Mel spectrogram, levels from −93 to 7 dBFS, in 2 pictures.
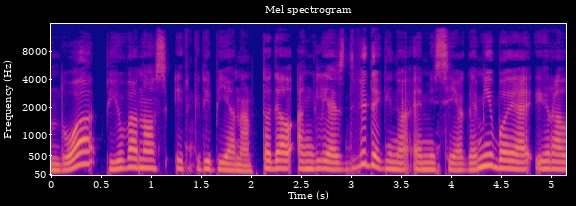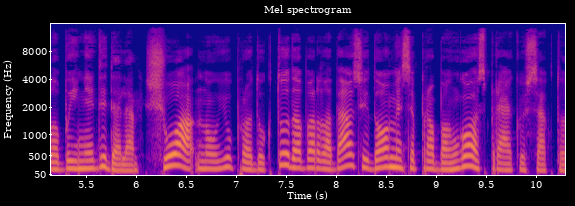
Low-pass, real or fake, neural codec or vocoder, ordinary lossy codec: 14.4 kHz; fake; autoencoder, 48 kHz, 128 numbers a frame, DAC-VAE, trained on Japanese speech; MP3, 64 kbps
